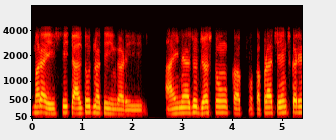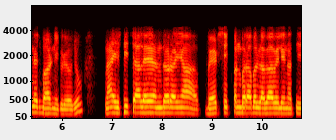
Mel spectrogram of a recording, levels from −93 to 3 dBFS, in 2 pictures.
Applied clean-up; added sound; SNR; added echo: none; none; none; none.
